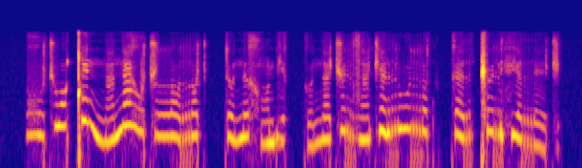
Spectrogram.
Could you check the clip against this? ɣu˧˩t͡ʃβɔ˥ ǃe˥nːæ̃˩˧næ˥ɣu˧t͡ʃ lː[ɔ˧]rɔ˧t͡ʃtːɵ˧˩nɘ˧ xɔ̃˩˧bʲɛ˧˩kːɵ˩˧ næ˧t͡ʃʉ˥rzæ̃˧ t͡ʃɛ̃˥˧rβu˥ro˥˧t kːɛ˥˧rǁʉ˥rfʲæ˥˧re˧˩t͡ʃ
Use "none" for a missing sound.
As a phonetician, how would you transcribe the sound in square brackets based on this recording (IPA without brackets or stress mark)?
ɔ˧˩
